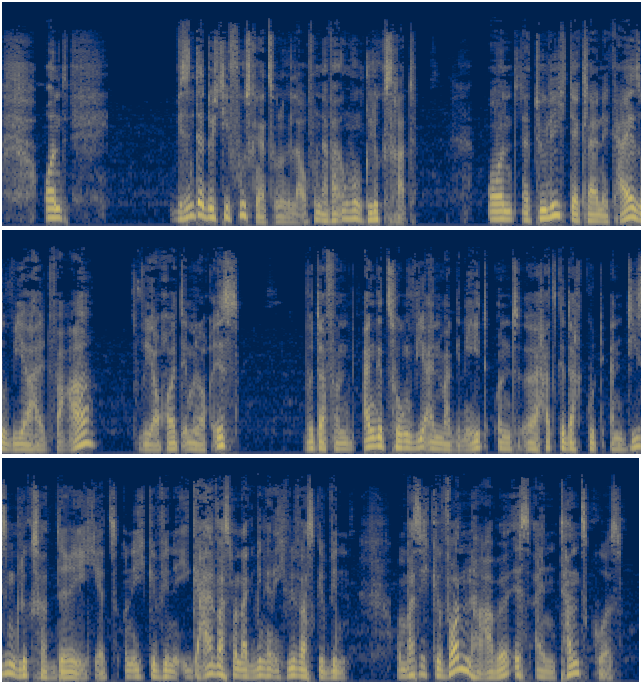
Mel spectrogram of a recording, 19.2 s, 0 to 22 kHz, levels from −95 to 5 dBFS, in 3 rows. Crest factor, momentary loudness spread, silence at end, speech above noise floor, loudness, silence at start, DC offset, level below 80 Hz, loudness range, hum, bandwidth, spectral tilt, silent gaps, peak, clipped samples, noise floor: 18 dB; 10 LU; 0.2 s; 50 dB; -25 LUFS; 0 s; under 0.1%; -54 dBFS; 3 LU; none; 15.5 kHz; -5.5 dB/octave; none; -6 dBFS; under 0.1%; -74 dBFS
